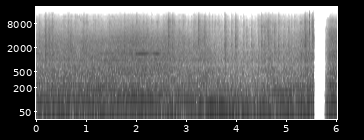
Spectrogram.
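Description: Steady low engine and road rumble inside a moving ambulance. It drops out for a moment near the end.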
